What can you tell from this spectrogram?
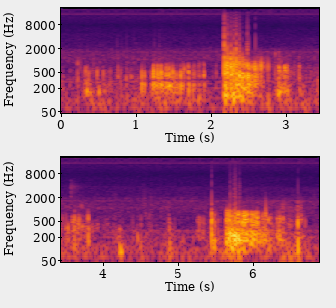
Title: Stomach upset after eating (stomach growling)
